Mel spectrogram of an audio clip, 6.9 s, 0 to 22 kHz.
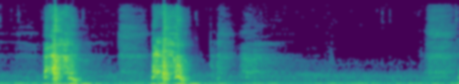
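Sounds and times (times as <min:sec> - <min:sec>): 
person coughing: 0:00.7 - 0:01.4, 0:02.3 - 0:03.0.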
